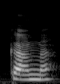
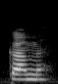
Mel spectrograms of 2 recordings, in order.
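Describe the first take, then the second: The two takes are said the same way.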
